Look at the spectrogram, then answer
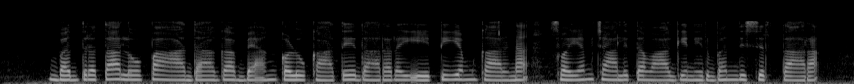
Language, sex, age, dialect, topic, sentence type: Kannada, female, 18-24, Dharwad Kannada, banking, statement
